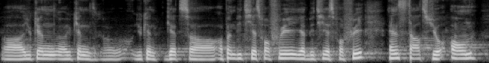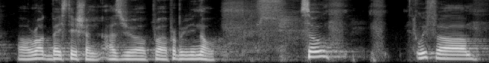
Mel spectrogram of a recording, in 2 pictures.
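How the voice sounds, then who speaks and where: A man who is not a native English speaker gives a technical conference presentation in a halting manner, often repeating and restarting his phrases. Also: mid-range voice, mellow. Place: large conference hall. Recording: echoey hall, long reverb, muffled.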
